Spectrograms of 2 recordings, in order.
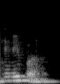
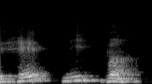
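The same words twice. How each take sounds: First: Said in the usual way. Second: "Renivan" slowly split into three syllables, Re, ni, van. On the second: Shown as a demonstration. Teacher showing learners the valid form "Renivan", syllable by syllable. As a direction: say "Renivan" with a gap after each syllable.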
